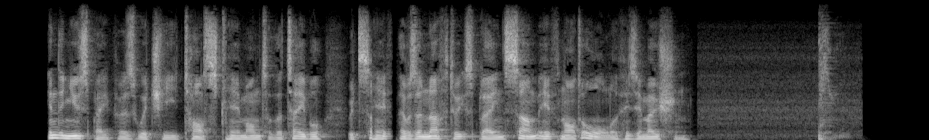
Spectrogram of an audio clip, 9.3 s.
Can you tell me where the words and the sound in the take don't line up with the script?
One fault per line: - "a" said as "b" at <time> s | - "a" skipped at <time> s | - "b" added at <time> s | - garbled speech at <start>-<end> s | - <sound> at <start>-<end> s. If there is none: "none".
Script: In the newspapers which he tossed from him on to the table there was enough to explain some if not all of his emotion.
- "from" skipped at 2.2 s
- garbled speech at 3.5-3.9 s
- thud at 8.2-8.5 s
